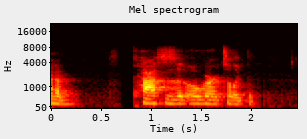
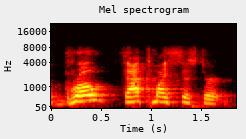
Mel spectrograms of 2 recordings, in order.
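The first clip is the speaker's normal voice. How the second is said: higher, slowing protest; annoyed brother; 6 semitones higher, 3 dB louder, much slower than usual. Acted. Eric corrects the ticket seller about his sister, annoyed. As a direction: set him straight, slightly raised voice.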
